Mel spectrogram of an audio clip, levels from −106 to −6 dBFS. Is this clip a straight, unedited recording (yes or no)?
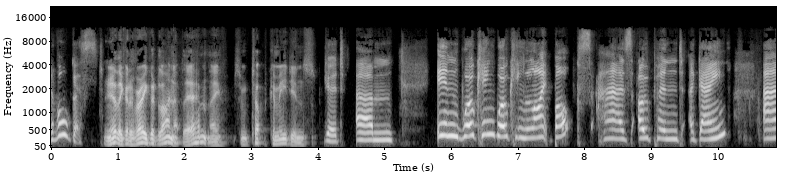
no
